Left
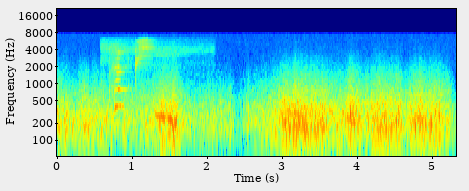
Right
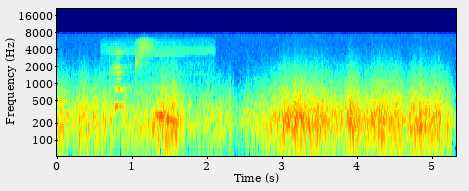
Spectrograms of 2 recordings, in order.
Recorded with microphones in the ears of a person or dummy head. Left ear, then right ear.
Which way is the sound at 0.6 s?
25° left (ahead or behind).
